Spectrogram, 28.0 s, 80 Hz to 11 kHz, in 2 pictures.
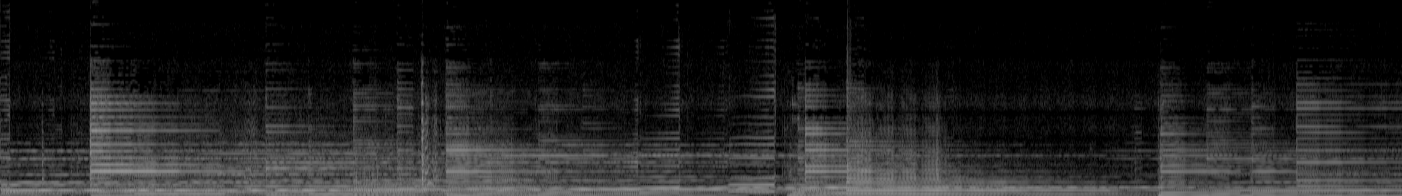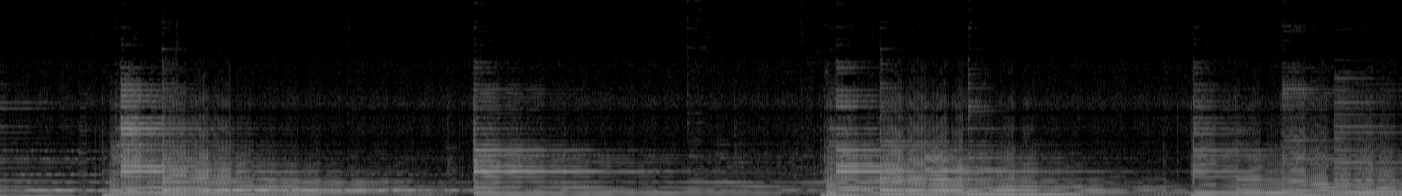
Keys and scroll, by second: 2.6-5.2 typing, 6.4-7.3 typing, 9.0-9.9 typing.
